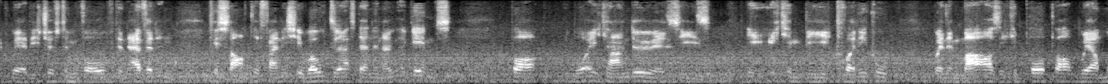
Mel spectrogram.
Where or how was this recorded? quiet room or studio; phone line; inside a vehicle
inside a vehicle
